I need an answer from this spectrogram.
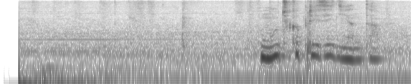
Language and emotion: Russian, neutral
